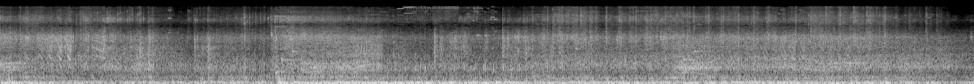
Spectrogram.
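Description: Heavy gunfire rattles rapidly.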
